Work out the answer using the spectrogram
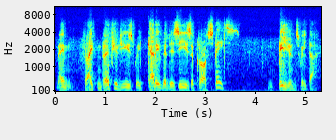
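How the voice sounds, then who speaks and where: A grave, frightened scientist. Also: male voice, deep voice, sing-song, moderate pace, a bit bright, slight background noise, exaggerated voice. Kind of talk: 1950s radio drama acting.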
